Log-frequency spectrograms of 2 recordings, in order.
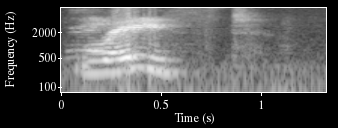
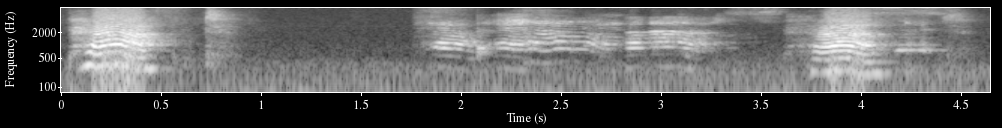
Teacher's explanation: See how it ends with a t? They're all unvoiced sounds. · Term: t ending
